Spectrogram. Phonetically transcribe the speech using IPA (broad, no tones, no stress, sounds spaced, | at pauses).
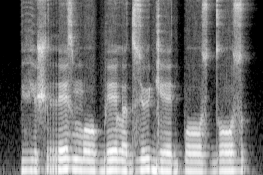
vʲ ø ʃ r e z m oː b e l ə d z y ɡʲ eː d p oː z d̪ o z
